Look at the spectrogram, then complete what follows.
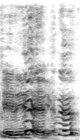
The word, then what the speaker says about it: Pugh: It is, in fact, Pugh. It is Pugh. Because I literally watched her pronounce her name because I didn't know.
